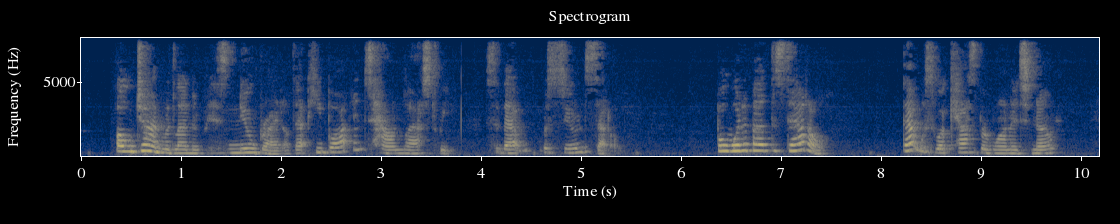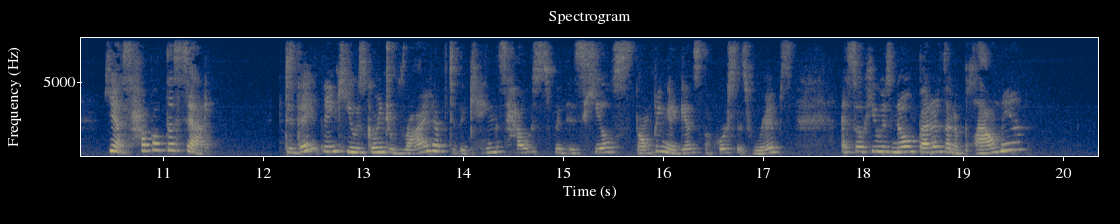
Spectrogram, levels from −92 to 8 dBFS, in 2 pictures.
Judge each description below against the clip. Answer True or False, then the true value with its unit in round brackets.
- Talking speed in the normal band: False (210 wpm)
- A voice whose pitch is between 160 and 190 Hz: False (295 Hz)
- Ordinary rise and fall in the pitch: False (6.8 semitones)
